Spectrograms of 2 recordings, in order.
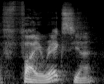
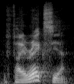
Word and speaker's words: Phyrexia: it with a PH, but pronounced it with the closest sound that was an F, that of Phyrexia.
